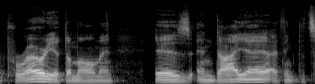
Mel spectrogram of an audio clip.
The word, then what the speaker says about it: Ndiaye: winger, but the priority at the moment is Ndiaye.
